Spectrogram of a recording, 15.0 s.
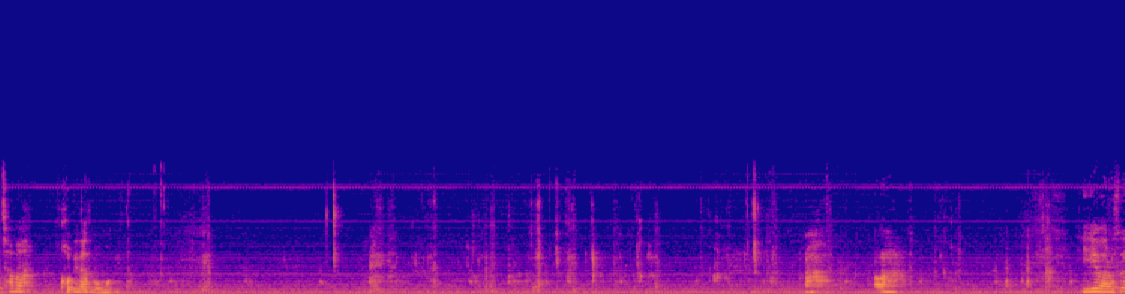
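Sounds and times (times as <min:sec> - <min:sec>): low electrical hum: 0:00.0 - 0:15.0
close-up chewing: 0:01.6 - 0:03.4, 0:04.2 - 0:14.4
wet mouth clicks: 0:04.2 - 0:04.6, 0:05.5 - 0:10.4, 0:12.1 - 0:14.4.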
